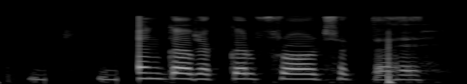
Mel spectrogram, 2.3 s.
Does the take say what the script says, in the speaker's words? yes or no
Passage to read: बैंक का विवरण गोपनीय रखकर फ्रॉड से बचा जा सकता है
no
